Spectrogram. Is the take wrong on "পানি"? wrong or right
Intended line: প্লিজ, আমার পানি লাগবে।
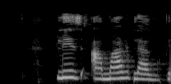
wrong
